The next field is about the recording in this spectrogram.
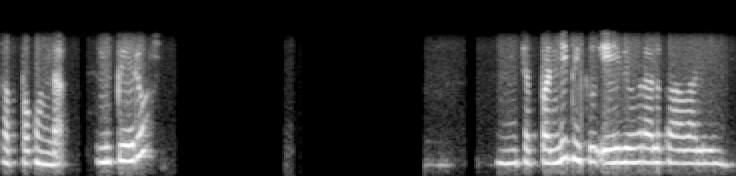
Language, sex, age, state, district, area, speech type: Telugu, female, 30-45, Telangana, Bhadradri Kothagudem, urban, conversation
